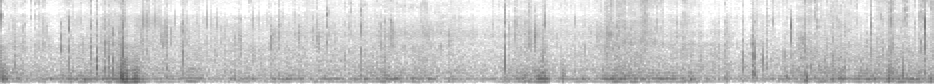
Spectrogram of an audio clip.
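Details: Swarm of bald-faced hornets humming steadily as a nest is removed in Nassau County, Long Island, New York, with a low droning tone, scattered clicks and rustling handling noises throughout.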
